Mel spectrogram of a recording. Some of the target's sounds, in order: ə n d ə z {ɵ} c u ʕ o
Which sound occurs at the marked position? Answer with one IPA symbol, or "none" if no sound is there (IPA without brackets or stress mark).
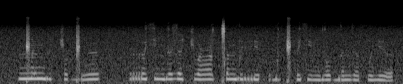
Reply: ə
